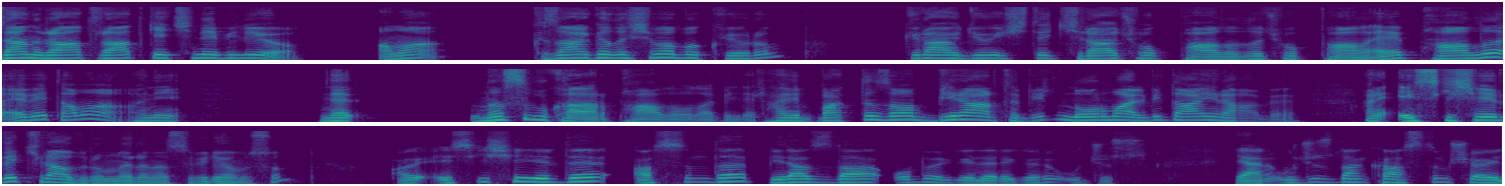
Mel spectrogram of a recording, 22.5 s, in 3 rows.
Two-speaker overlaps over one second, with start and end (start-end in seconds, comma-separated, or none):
none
